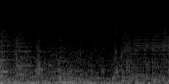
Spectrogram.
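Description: A sustained explosion rumbles throughout, a dense, noisy roar heavy in the low end that holds steady without fading, with no voices present.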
